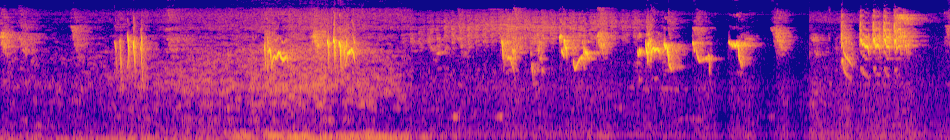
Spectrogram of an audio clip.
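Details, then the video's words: Prinia song meant to coax young prinias into singing: repeated short, sharp high chirps and twitters over steady background hiss and a low rumble early on. "pancingan burung prenjak muda"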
